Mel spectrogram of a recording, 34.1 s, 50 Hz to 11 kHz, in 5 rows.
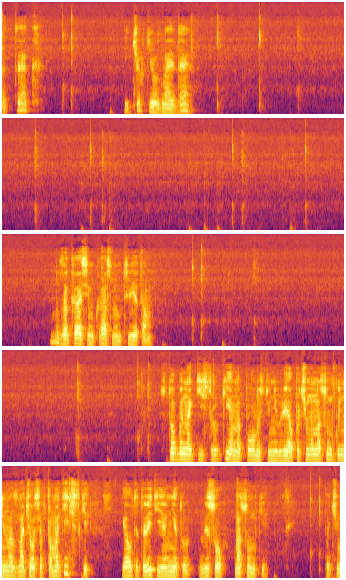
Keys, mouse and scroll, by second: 1.4 shift+click, 2.8-4.1 drag, 4.5 middle click, 6.2-7.7 drag, 8.7 shift+click, 11.4 shift+click, 13.1-16.0 drag, 17.5 shift+click, 18.9-22.4 drag, 23.4 shift+click, 24.9-27.5 drag, 28.6 shift+click, 30.2-32.4 drag, 33.6 shift+click.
